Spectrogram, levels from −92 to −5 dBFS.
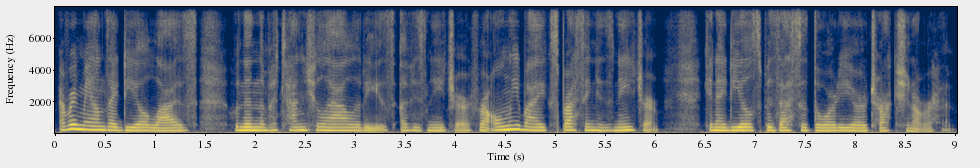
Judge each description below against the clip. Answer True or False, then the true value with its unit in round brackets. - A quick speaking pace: False (160 wpm)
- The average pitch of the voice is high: True (195 Hz)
